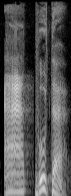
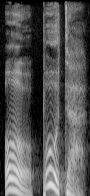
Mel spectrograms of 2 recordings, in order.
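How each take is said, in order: First: It sounds annoyed and disgusted. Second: It sounds pleased and delighted.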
